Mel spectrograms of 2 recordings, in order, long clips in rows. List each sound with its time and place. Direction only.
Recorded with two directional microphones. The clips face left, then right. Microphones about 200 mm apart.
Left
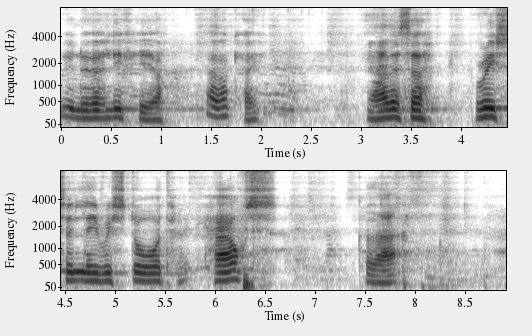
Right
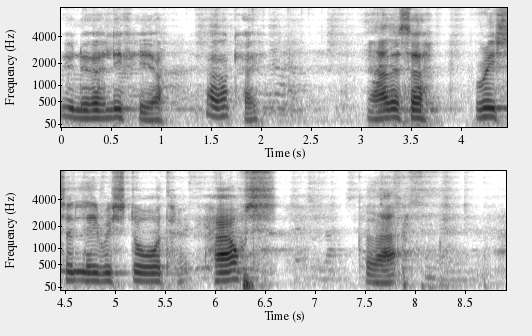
0.0 s speech: centre (ahead or behind)
3.0 s a man's voice: 10° left (ahead or behind)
